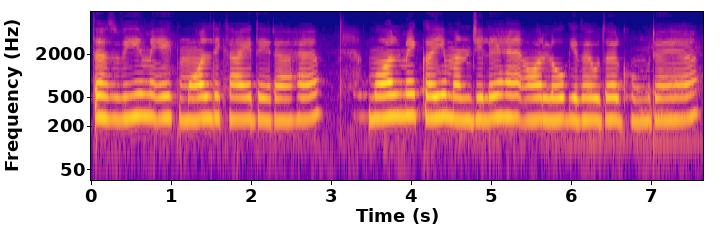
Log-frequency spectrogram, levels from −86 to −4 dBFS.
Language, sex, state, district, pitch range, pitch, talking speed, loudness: Hindi, female, Jharkhand, Deoghar, 245-265 Hz, 255 Hz, 165 wpm, -17 LUFS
